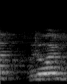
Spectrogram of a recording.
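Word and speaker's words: phloem: कंप्लस को कहते हैं एक का नाम है फ्लोम tissue फ्लोम फ्लोम spelling ध्यान दीजिए पी एच एल ओ ई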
